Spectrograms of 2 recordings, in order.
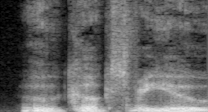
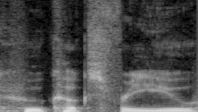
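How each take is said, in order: First: It is said in a raspy, hoarse voice. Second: It is said in a plain, clear voice.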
